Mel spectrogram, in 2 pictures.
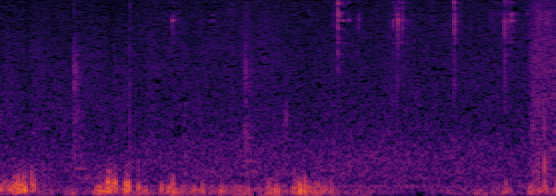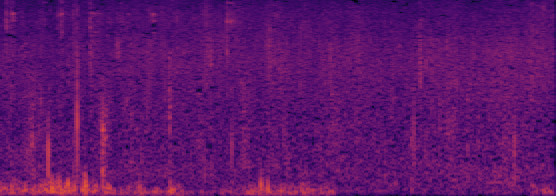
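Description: Footsteps on leaf-strewn ground: a series of dull thuds about every half to three-quarters of a second, with light rustling of dry leaves underfoot.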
